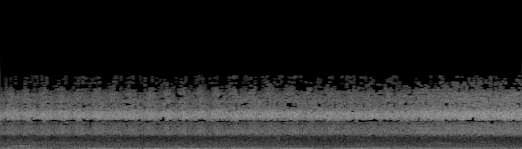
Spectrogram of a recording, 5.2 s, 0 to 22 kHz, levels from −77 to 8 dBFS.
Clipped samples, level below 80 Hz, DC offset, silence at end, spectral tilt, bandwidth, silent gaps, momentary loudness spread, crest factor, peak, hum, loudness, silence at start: under 0.1%; -60 dBFS; under 0.1%; 0 s; -0.5 dB/octave; 11.5 kHz; none; 3 LU; 14 dB; -12 dBFS; none; -23 LUFS; 0 s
